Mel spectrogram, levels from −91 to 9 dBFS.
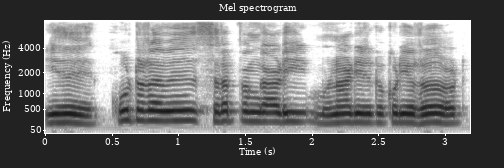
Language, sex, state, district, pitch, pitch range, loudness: Tamil, male, Tamil Nadu, Nilgiris, 195 Hz, 185-220 Hz, -10 LUFS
